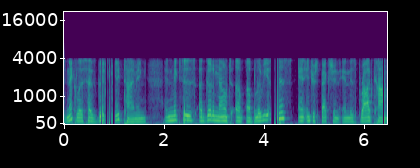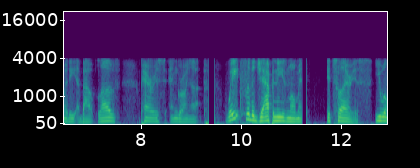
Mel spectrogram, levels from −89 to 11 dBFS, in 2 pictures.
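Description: Speech over a narrowband ADPCM link, consistent with 32 kbit/s G.726, shows packet loss on an ADPCM call at 0.73–1.06, 2.28–2.46, 4.07–4.39, 6.36–6.42, 9.34–9.63 and 11.21–11.36 s. Each appears as hard-edged flat gaps in the waveform and blank vertical strips on a spectrogram, followed by briefly distorted speech while the decoder's predictor and step size resynchronise.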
